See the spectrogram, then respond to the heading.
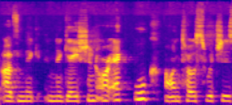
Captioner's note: speaking in foreign language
